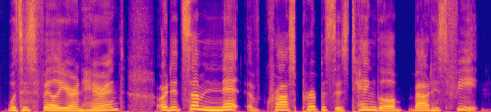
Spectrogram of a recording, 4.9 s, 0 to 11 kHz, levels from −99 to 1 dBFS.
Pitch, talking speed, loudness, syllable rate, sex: 235 Hz, 185 wpm, -16 LUFS, 5.3 syllables/s, female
